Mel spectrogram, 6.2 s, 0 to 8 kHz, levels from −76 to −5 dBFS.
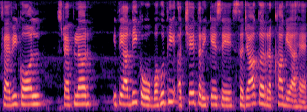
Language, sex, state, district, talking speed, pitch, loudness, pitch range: Hindi, female, Bihar, East Champaran, 135 wpm, 215 Hz, -20 LUFS, 195-230 Hz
